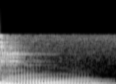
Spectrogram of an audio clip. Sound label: slap, synth chords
